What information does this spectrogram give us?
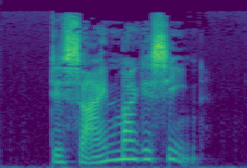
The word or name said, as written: designmagasin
